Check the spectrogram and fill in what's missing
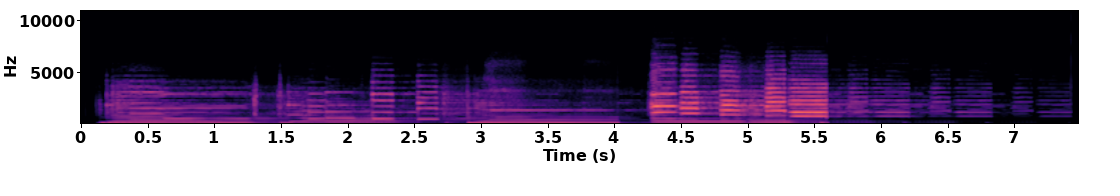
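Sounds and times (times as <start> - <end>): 
guitar melody: 0.2 - 6.8
saxophone: 2.9 - 7.2.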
